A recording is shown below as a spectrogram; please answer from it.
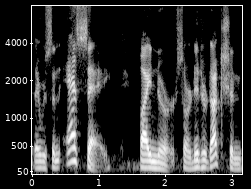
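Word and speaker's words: Nourse: man named alan e nurse it's pronounced nurse but spelled n-o-u-r-s-e and ironically he was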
